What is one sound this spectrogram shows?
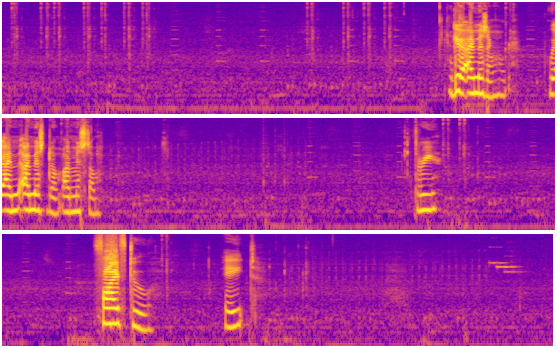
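Switches click one after another.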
